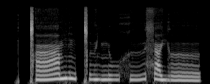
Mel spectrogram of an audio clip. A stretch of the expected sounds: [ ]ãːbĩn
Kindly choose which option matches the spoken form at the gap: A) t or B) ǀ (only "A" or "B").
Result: B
